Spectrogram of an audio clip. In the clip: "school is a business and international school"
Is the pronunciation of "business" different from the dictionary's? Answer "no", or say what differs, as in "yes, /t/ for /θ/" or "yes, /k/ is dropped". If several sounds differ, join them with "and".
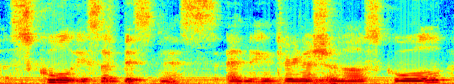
yes, /s/ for /z/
